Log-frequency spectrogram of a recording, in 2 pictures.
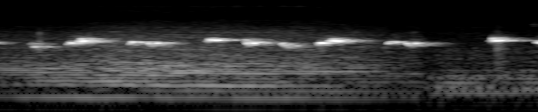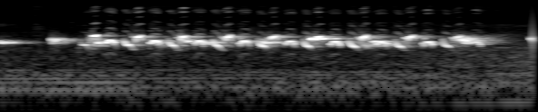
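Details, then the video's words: Ropel-style song of a sooty-headed bulbul, used as tutor and lure sound for untrained birds: a string of bright slurred whistles, then from midway a dense, fast tumbling run of notes, with a low background hum. "pancingan dan masteran trucukan ngeropel /Ropel durasi panjang"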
